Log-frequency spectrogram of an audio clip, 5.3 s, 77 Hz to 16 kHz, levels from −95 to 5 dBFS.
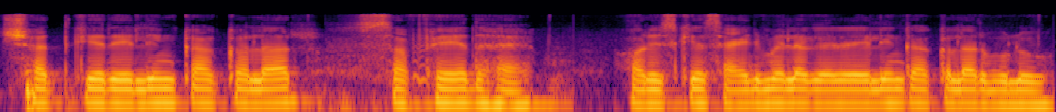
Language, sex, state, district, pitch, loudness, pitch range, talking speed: Hindi, male, Jharkhand, Garhwa, 120 Hz, -14 LUFS, 115-120 Hz, 190 wpm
